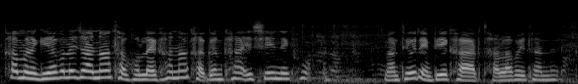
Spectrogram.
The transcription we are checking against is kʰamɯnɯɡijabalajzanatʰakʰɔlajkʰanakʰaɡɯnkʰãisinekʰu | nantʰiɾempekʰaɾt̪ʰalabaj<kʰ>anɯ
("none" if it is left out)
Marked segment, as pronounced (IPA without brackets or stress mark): tʰ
